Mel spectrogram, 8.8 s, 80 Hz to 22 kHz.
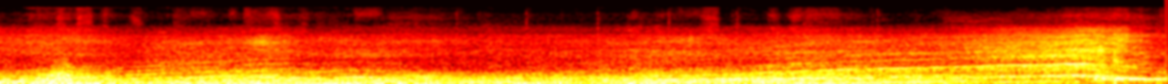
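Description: BMW S1000RR superbike's inline-four engine revving up through the gears as it approaches, its pitch climbing in steps. Near the end the pitch drops sharply as the bike passes close by.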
